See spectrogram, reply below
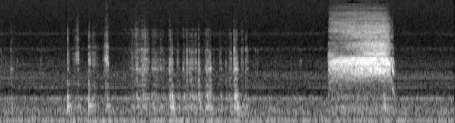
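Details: Wild barn owl at a bird camera site, free to come and go: one harsh, broadband hissing screech lasting about half a second near the end, after a run of soft tapping and scratching sounds.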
